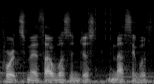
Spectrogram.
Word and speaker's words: Portsmouth: parents at me okay um also it is pronounced Portsmouth I wasn't just messing with myself in my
